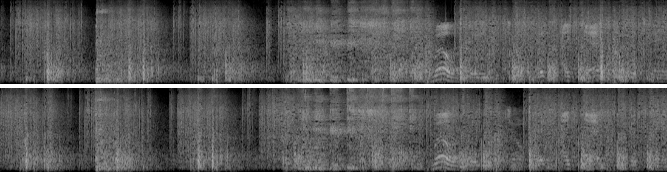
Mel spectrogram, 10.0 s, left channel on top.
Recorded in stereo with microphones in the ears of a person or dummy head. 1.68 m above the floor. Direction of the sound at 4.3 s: 65° right (ahead or behind).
